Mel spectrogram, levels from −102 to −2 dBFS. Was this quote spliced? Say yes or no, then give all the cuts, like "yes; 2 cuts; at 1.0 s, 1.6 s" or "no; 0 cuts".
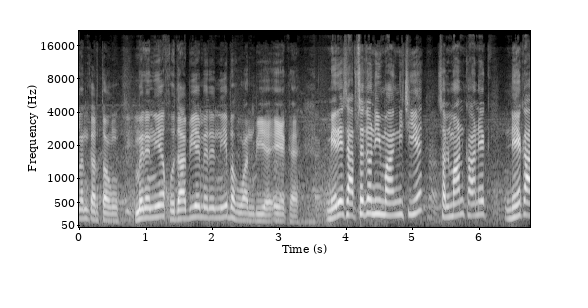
yes; 1 cut; at 3.5 s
